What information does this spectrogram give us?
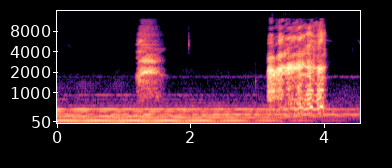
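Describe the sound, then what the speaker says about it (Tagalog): A bird calls outdoors twice, first a short raspy cry and then a longer harsh one, both clear and fairly near, over a steady low droning hum. "Isang ibon lang pala."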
